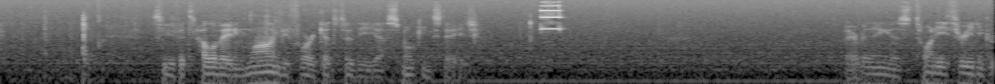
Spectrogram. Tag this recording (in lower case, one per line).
bleep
